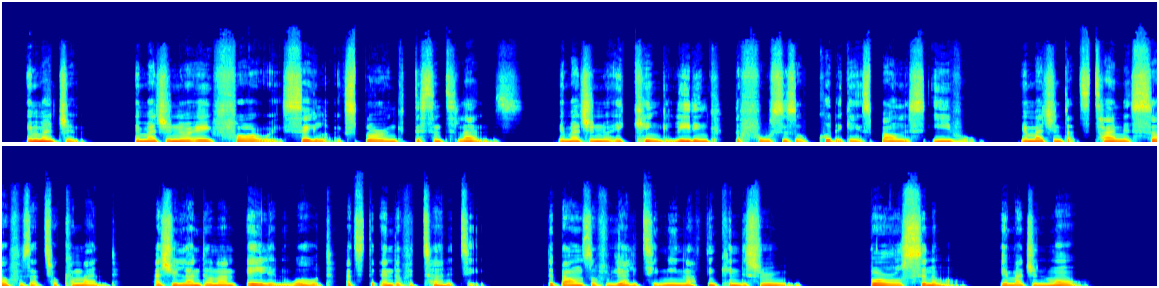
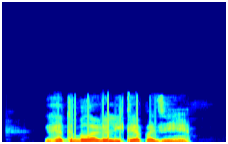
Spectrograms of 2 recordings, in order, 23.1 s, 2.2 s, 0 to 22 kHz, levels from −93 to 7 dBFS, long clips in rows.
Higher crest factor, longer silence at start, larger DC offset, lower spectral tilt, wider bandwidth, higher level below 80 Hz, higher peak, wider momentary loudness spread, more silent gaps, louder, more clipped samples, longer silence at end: about the same, 18 dB vs 14 dB; second, 0.25 s vs 0.45 s; neither; second, -6 dB/octave vs -7.5 dB/octave; first, 16 kHz vs 7.8 kHz; second, -54 dBFS vs -46 dBFS; about the same, -4 dBFS vs -4 dBFS; about the same, 11 LU vs 13 LU; first, 0.99-1.32 s, 5.26-5.51 s, 7.29-7.34 s, 9.95-10.16 s, 12.79-13.05 s, 16.47-16.96 s, 19.68-20.24 s, 21.26-21.52 s vs none; second, -23 LUFS vs -17 LUFS; neither; first, 0.75 s vs 0.4 s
